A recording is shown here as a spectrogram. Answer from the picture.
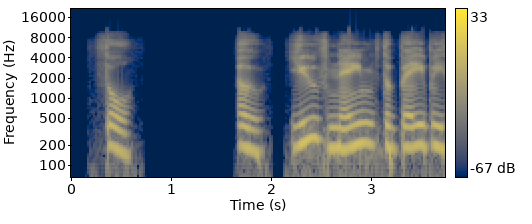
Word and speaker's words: Thor: She pronounced it Tor. Thor.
